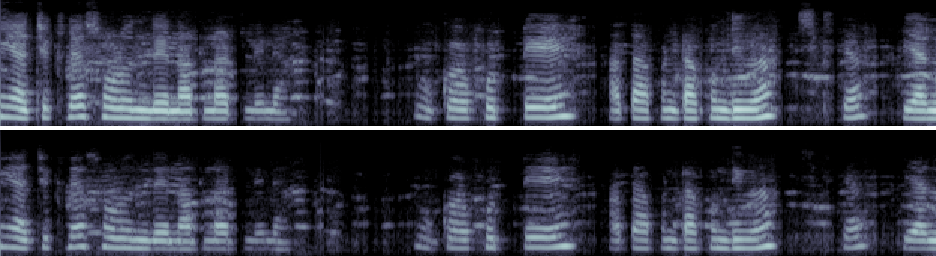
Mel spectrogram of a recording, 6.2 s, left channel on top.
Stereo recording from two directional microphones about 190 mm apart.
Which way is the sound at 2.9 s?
40° left (ahead or behind).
